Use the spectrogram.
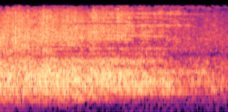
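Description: audience applauding

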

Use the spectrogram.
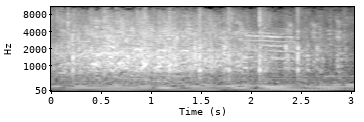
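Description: audience applauding

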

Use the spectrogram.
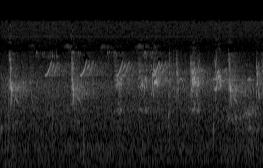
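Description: small birds chirping outside

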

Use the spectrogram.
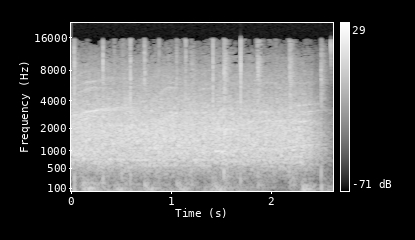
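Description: applause

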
